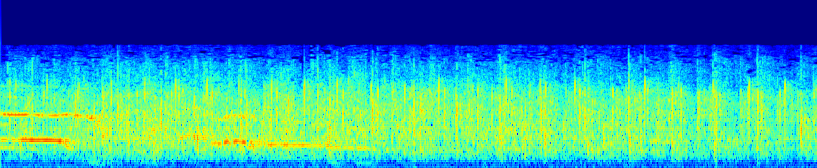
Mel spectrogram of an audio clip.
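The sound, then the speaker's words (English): A crowd claps steadily and loudly for several seconds in applause for youth leaders, a dense patter of many hands with a few brief cheers or whoops rising over it near the start. “And so I want to give a little round of applause or shout out to our youth leaders.”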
